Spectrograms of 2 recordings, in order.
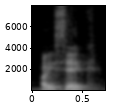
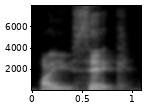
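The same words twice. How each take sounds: First: The pitch falls at the end. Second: The pitch rises at the end. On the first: The asker already assumes the answer is yes. "if we were to use a falling tone" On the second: It is a real yes-or-no question. "Rising at the end"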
